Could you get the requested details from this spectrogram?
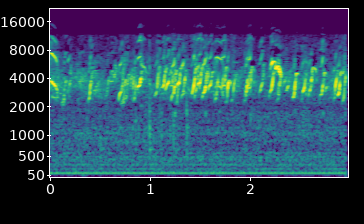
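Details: Chorus of many newly hatched chicks of mixed breeds (Brahma, Fizan, Australorp, Legbar), March 2023: dense overlapping shrill peeps with a loud low electrical hum underneath.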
